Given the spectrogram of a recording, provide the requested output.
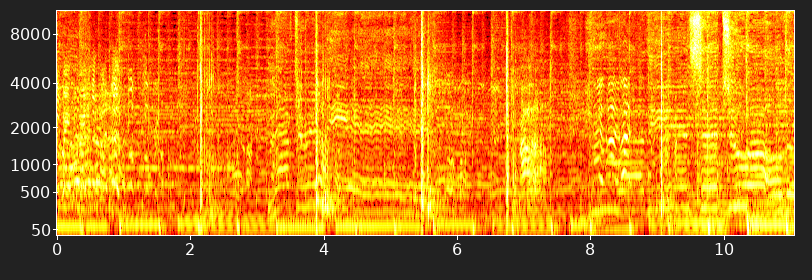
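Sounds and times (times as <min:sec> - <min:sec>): background music with bass line: 0:00.0 - 0:11.0
balloons bursting: 0:02.1 - 0:02.7, 0:03.8 - 0:04.6, 0:05.3 - 0:07.5, 0:09.0 - 0:09.6.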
